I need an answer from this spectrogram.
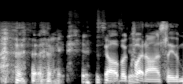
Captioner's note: laughs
